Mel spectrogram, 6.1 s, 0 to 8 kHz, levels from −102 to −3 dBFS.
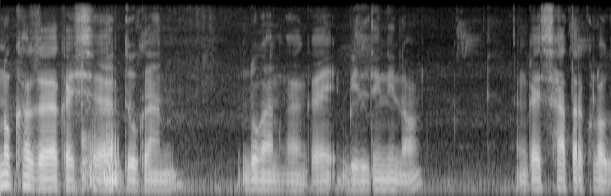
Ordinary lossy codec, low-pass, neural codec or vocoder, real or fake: none; 7.2 kHz; none; real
